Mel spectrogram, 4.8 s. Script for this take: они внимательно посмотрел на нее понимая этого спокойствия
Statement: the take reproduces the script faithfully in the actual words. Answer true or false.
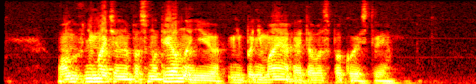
false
